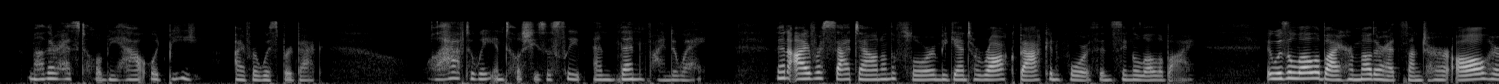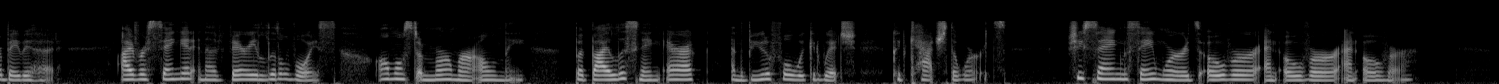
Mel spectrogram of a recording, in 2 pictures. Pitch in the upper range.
Yes: high, 220 Hz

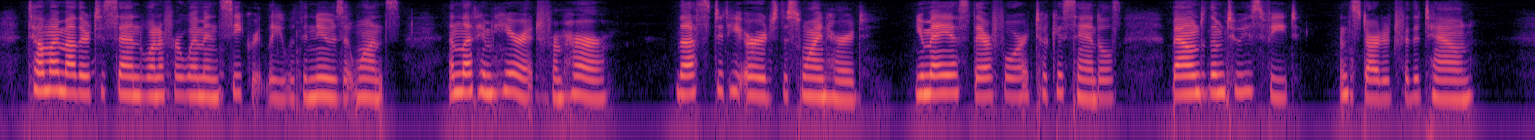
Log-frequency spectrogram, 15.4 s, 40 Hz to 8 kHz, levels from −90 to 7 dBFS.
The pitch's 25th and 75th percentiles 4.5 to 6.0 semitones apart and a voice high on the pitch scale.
No: average, 2.7 semitones; high, 215 Hz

